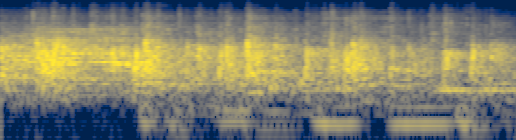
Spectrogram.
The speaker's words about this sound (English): Oh, clap your hands together for Jesus. Wow.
